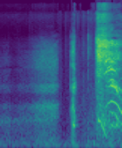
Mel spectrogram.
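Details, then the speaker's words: Acted sneeze in a sick-character roleplay with coughing, sore throat, headache and blocked nose: a short breathy intake, a brief catch, then a sharp hissing burst. "i can't i can't stop sneezing either"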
